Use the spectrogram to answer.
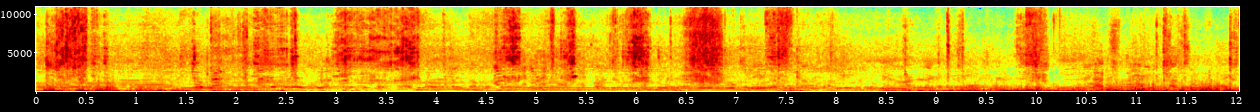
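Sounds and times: trowels scraping wet mortar: 0.0 - 10.4.

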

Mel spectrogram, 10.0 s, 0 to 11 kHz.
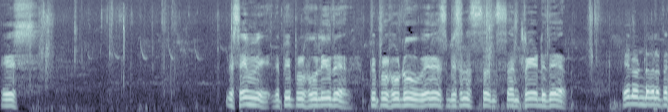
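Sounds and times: small bird chirping: 1.1 - 10.0.

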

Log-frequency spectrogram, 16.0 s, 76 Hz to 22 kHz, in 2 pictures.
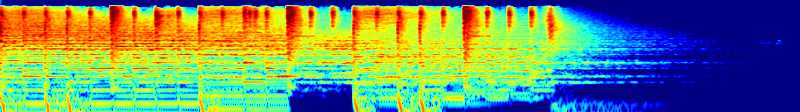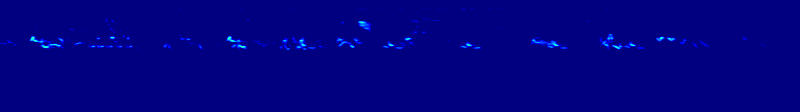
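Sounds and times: faint birds chirping: 7.6 - 16.0.

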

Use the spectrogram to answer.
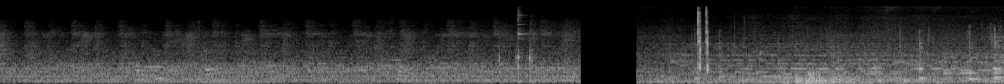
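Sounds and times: cutlery clinking on tableware: 5.2 - 5.5.

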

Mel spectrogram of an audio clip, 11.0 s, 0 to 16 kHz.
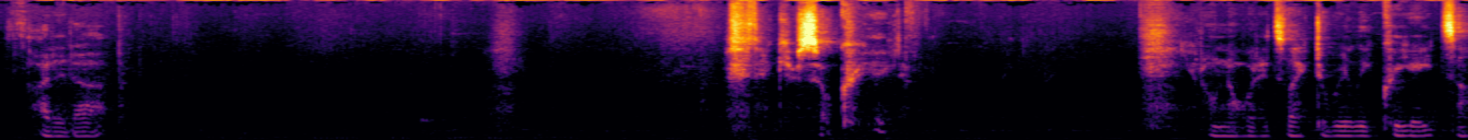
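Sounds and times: woman whispering: 0.2 - 1.0, 5.4 - 7.0, 8.8 - 11.0.

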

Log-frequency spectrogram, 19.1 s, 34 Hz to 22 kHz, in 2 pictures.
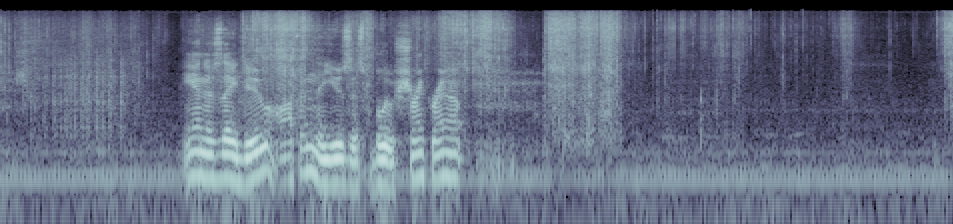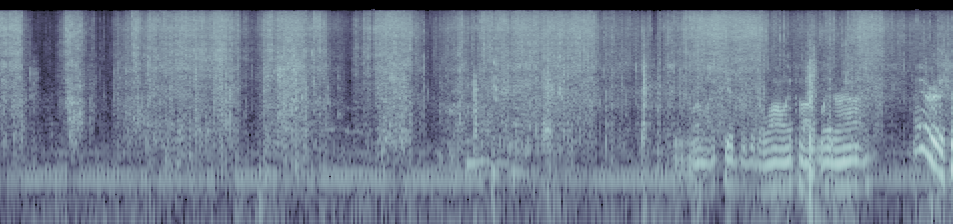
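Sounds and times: plastic shrink wrap crinkling: 0.0 - 1.6, 2.2 - 8.6, 9.4 - 19.0.

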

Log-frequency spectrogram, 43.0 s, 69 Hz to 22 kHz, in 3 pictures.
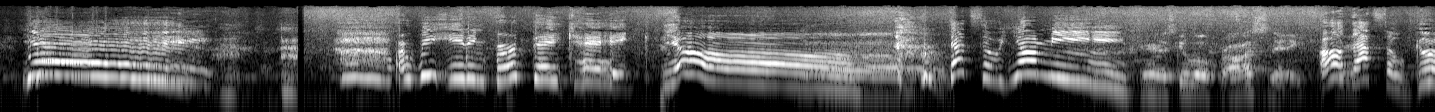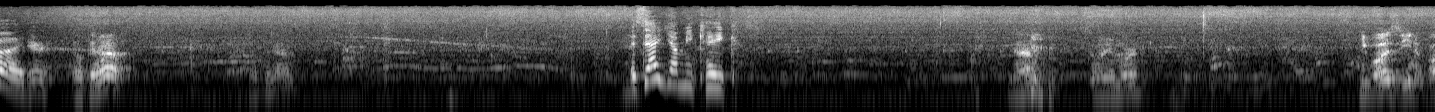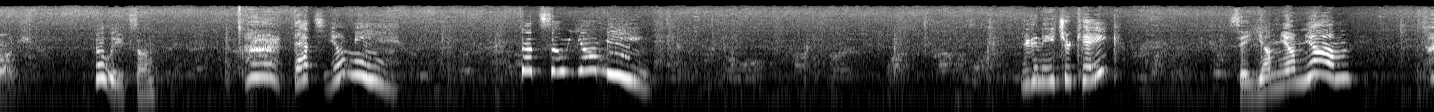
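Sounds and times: person gasping: 2.1 - 4.0, 31.1 - 31.6.

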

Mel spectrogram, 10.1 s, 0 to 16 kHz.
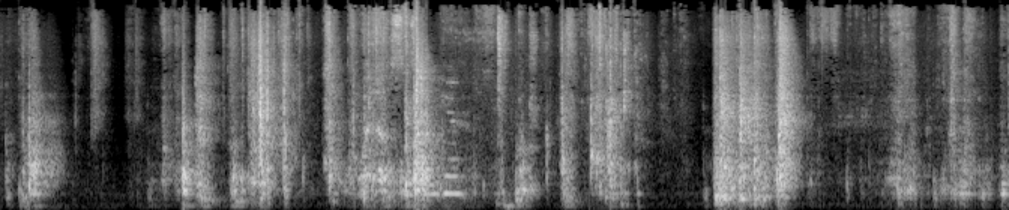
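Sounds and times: wooden pieces knocking: 1.5 - 10.0.

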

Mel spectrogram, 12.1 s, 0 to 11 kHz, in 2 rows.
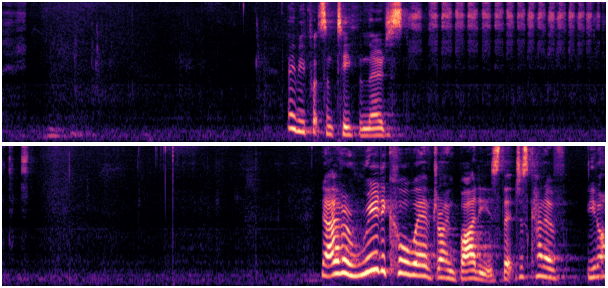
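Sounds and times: marker pen scratching on paper: 4.1 - 6.4.

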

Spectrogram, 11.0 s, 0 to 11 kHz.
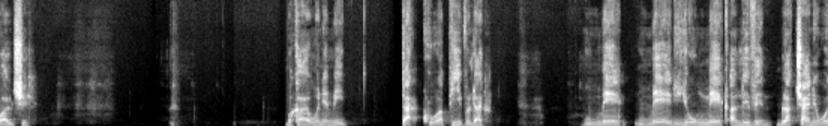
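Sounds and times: faint breath: 0.8 - 1.6.

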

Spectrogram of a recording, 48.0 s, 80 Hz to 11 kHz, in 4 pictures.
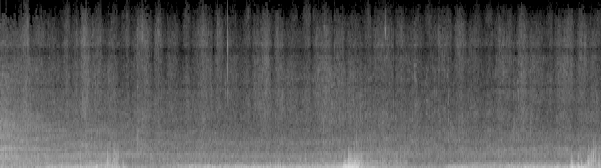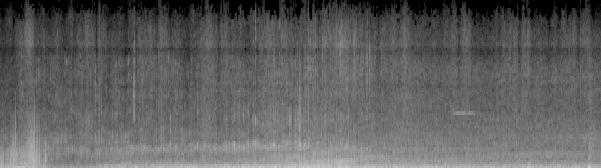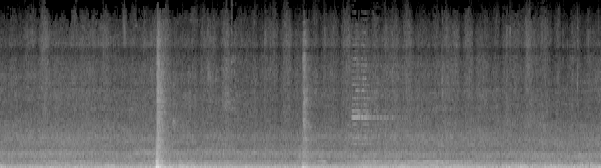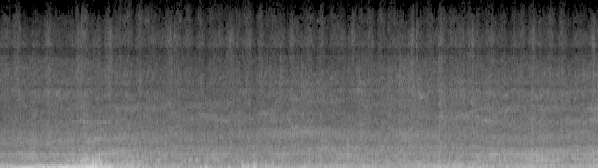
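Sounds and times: city street noise: 0.0 - 48.0
passing vehicle rumble: 0.0 - 48.0.

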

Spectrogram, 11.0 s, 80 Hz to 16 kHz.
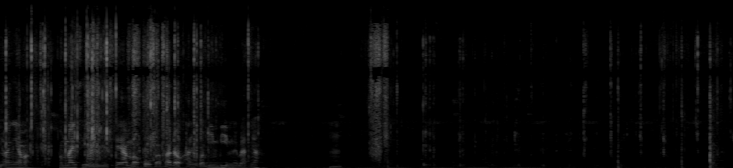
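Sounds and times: snack bag rustling: 0.0 - 4.0
crunchy snack chewing: 5.4 - 11.0.

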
